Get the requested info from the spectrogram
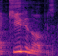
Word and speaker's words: Quirinópolis: Pi, com P. Agora o meu é com Q. – Quirinópolis. ah, bom, eu já ia, tava achando que eu tava falando errado aqui. – Não, é Quirinópolis. E aí, então, pra mim foi bastante inspirador também.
